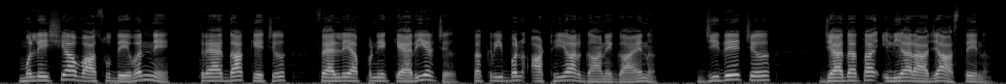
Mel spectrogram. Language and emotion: Dogri, neutral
